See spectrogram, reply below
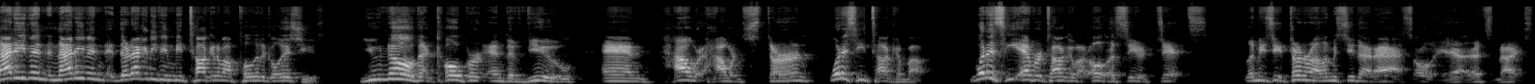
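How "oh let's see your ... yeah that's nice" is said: exaggerated, sleazy club DJ patter voice. Mocking what a radio host talks about: Howard Stern impression. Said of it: "That's Howard Stern for you".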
